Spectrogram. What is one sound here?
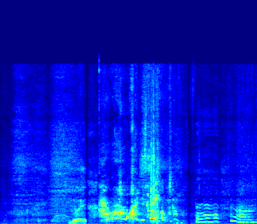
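Young women laugh together.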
